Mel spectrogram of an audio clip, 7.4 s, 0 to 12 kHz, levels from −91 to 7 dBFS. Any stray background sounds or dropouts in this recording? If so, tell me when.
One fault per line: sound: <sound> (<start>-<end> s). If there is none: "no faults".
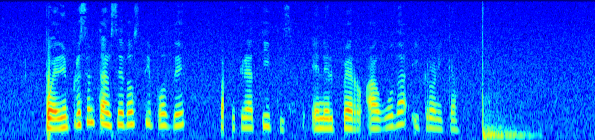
sound: dropout (2.8-2.9 s)
sound: thud (6.0-6.8 s)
